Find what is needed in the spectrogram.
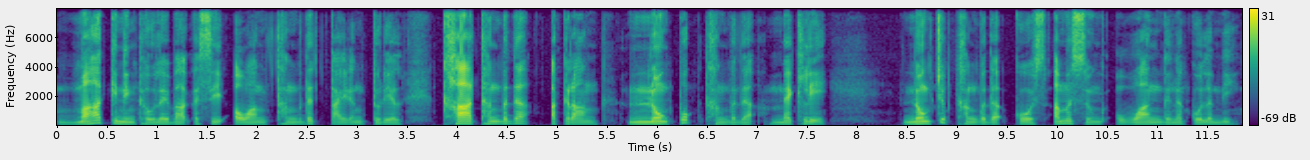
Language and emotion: Manipuri, neutral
